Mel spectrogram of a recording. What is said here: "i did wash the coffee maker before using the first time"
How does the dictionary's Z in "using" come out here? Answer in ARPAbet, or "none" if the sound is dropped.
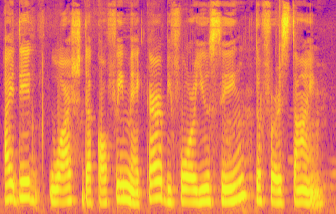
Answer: S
